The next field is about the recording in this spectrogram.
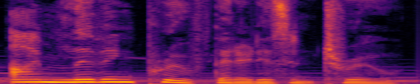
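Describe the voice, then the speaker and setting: A woman playing a tender, caring mother in a video game cutscene, gentle and soothing. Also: on the low side, lively intonation, unhurried, music in the background. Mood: concerned, reassuring.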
